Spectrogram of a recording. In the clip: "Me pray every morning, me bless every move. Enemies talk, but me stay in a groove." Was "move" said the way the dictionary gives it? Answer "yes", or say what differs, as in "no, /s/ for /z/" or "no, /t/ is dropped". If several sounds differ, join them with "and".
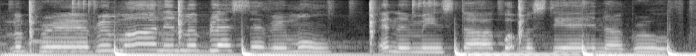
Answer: no, /v/ is dropped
